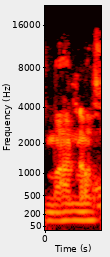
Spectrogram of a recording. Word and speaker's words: Monmouth: Or his family moved to New Jersey, and he played his senior year in New Jersey, and his only offer was Monmouth. I don't even know if I'm pronouncing that right. – It's Monmouth.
